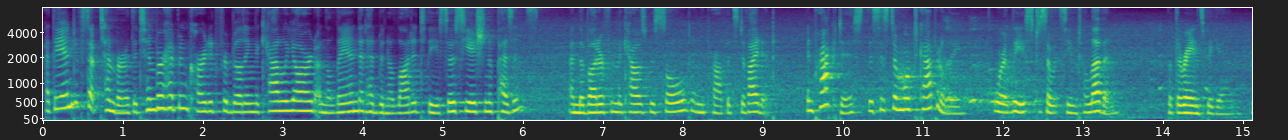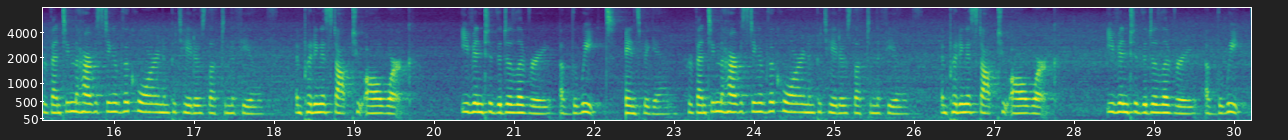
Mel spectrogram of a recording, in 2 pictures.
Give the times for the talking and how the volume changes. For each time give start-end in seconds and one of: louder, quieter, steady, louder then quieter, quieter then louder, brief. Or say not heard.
0.0-13.4 steady
14.1-27.8 steady
28.4-30.1 brief.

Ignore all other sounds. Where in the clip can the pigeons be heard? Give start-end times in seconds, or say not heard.
not heard.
